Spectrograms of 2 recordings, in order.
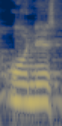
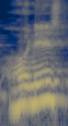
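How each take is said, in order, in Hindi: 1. शब्द सीधे एक स्वर से शुरू होता है। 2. शब्द की शुरुआत h की ध्वनि से होती है। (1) "ऑनेस्ट बोलना है" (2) "हॉनेस्ट नहीं बोल नहीं बोलना"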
